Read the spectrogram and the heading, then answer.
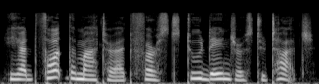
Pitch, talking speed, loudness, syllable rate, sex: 230 Hz, 205 wpm, -16 LUFS, 4.7 syllables/s, female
